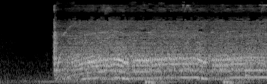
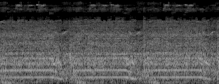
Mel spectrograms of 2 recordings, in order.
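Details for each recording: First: Nissan R33 RB25DET Neo during a compression test: the cranking rhythm is steady but one stroke per cycle sounds lighter, about every 0.6 s. Cylinder 3 read only about 80–90, low; the owners suspect the timing could be off among other causes. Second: Nissan R33 RB25DET Neo during a compression test at full throttle: the starter whirrs in even beats about every 0.7 s. Cylinder 2 read about 115–120, acceptable (over 100). The owners suspect bent valves or a bent rod on cylinders 1, 3 or 6.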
